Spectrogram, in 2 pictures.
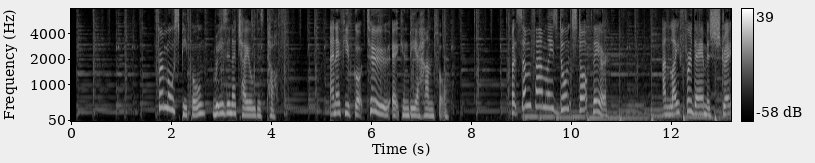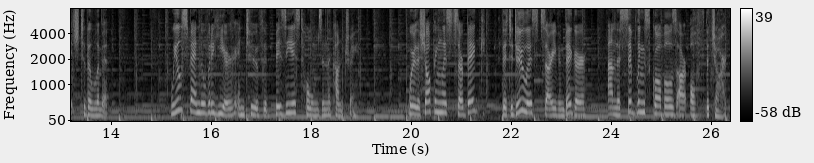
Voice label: Documentary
